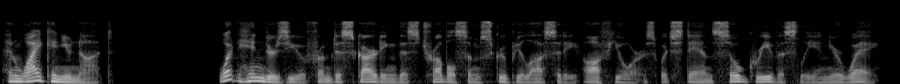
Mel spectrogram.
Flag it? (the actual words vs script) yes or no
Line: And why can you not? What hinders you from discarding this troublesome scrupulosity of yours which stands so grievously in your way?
yes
